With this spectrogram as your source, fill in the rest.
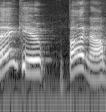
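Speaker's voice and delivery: put-on English lady accent. Retelling a phone call about a delivered box, imitating an english lady accent. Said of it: "It's an English lady, so I'll do your accent".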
